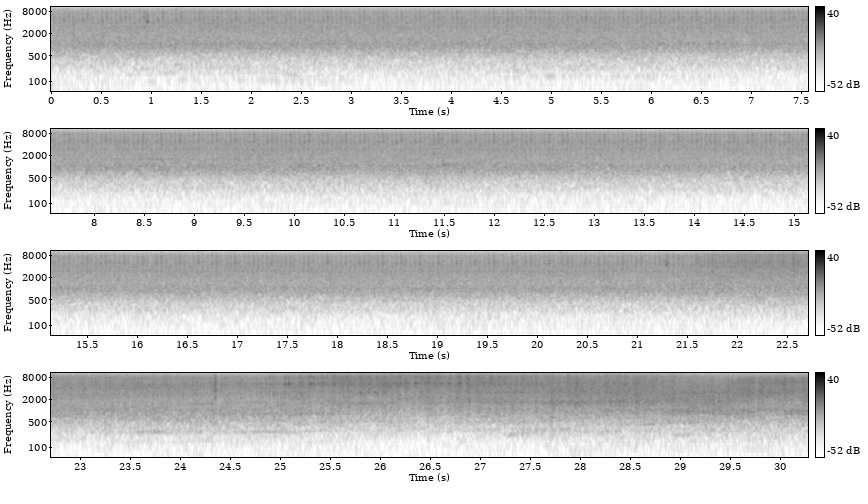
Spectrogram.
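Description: Steady hum of city traffic waiting at a red light: engines idling and a general road din. The noise grows louder about two-thirds of the way through as the traffic starts to move off.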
